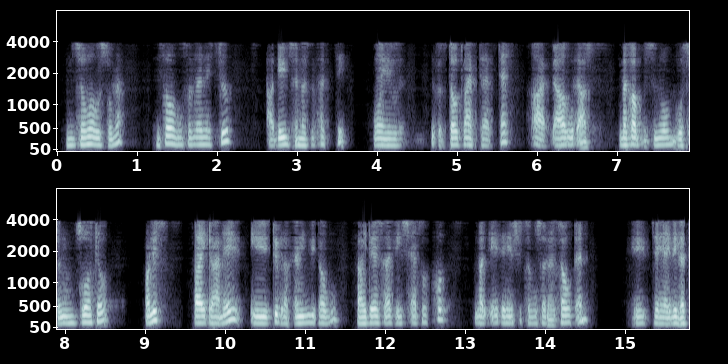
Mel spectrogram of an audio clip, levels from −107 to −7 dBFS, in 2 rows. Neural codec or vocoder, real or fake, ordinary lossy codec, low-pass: codec, 16 kHz, 0.5 kbps, FreqCodec, larger model; fake; AAC, 16 kbps; 7.2 kHz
